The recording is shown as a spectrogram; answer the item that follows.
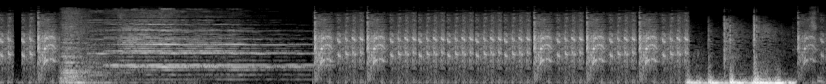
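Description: Motorcycle electric starter cranking in a fast, even pulsing whir without the engine catching: the bike won't start. A short burst of music plays about a second in, and a deep low rumble comes in near the end.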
